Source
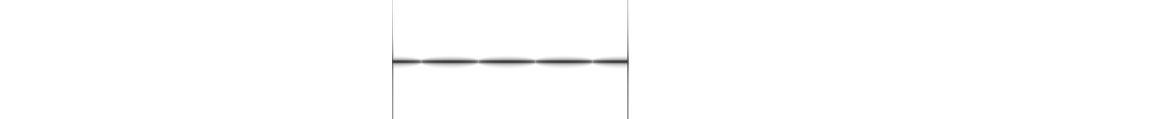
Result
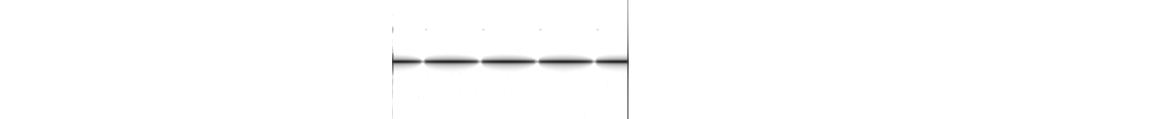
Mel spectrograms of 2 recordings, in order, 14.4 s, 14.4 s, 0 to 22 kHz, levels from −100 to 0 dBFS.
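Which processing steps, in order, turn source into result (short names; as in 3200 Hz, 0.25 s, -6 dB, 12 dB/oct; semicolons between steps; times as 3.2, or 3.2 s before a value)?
gate -34 dBFS, range -40 dB; gain +7.5 dB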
